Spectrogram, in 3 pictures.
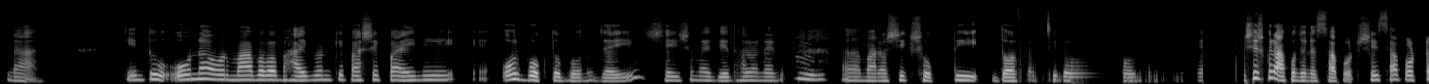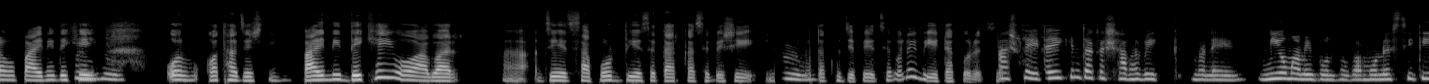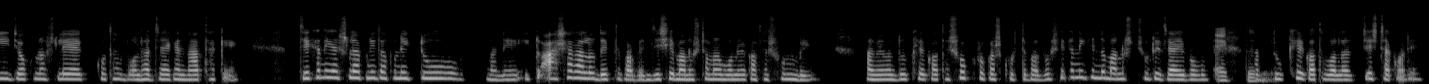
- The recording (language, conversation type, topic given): Bengali, unstructured, কেউ মারা গেলে জীবনে কী কী পরিবর্তন আসে?
- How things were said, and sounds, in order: static; distorted speech; unintelligible speech; in English: "support"; in English: "support"; in English: "support"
